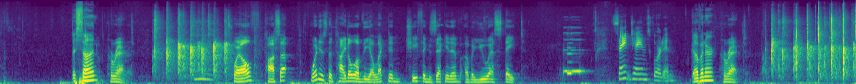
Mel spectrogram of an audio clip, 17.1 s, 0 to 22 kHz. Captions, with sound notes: - The sun. - Correct. (audience applauds) 12, toss-up. What is the title of the elected chief executive of a US state? (bell rings) - St. James, Gordon. - Governor. - Correct. (audience applauds)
